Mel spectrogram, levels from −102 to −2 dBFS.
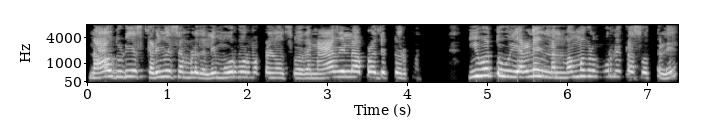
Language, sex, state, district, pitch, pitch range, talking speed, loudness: Kannada, female, Karnataka, Bellary, 280 Hz, 260-310 Hz, 155 wpm, -16 LUFS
